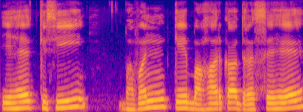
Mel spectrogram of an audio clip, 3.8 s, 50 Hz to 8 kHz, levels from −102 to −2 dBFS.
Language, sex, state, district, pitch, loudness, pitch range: Hindi, male, Jharkhand, Jamtara, 165 Hz, -19 LUFS, 150-175 Hz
